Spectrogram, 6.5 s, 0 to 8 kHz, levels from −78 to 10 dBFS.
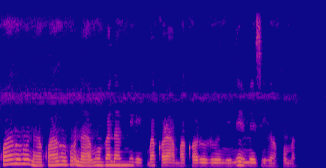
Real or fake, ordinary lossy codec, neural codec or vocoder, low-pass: real; none; none; 7.2 kHz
